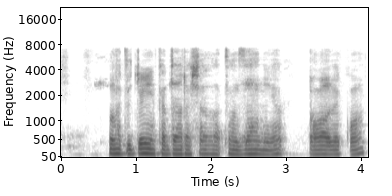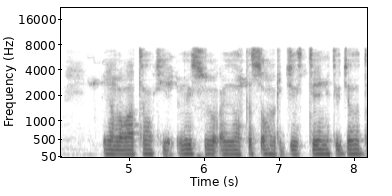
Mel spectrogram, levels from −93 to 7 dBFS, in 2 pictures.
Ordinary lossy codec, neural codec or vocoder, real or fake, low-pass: none; codec, 44.1 kHz, 3.4 kbps, Pupu-Codec; fake; 7.2 kHz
